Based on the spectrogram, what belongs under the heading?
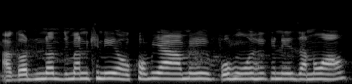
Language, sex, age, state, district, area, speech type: Assamese, female, 60+, Assam, Golaghat, rural, spontaneous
